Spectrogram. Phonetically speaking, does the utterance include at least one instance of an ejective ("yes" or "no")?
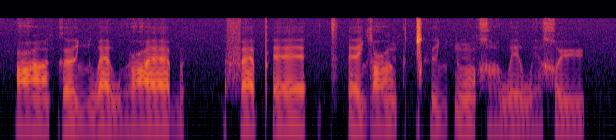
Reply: yes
